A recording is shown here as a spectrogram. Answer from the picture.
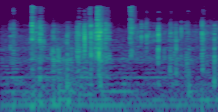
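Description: Foil food pouches crinkling as they are handled: a quick, irregular run of sharp crackles, the loudest about a second in.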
